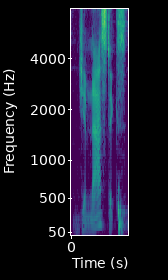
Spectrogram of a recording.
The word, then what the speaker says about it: gymnastics: gymnastics tick sticks yeah don't stress the lasts it should be like this gymnastics the stress is on the nas nas gymnastics tracy [clears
